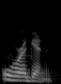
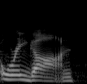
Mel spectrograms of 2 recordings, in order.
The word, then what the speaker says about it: Oregon: there welcome back an Oregon family and it's pronounced Oregon it's not Oregon uh they were forced off United Airlines flight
